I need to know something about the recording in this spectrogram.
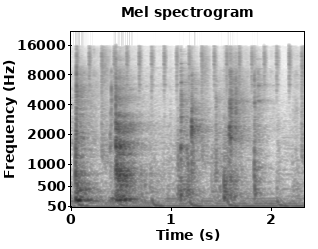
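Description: A few light clinks and knocks of metal hand tools being pulled out of a canvas tool bag, over background music.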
